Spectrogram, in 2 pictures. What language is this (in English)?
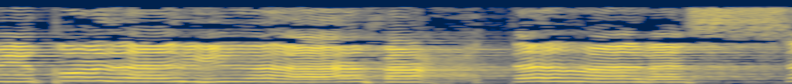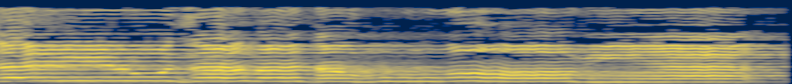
Arabic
